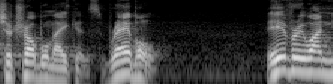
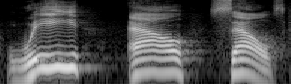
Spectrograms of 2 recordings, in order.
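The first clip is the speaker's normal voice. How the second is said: "We ourselves" stretched out, louder and higher; drawn-out "We ourselves" for emphasis; emphatic, very slow; 4 semitones higher, 4 dB louder, much slower than usual. Shown as a demonstration. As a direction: spell it out slowly for the whole room. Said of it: "It's emphatic".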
